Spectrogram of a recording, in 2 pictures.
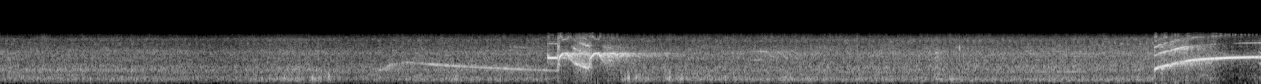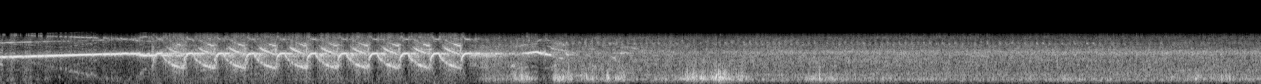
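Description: Police siren: a short whoop, then a loud rising wail that holds steady before switching to a fast yelp of about three to four sweeps a second and cutting off suddenly. Steady street and crowd noise runs underneath.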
